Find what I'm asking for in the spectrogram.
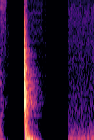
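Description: Two quick knocks on a door in a new Kojima game, a single close, sharp thud pair sounding as one short impact in near silence, followed by a low murmuring ambience.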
